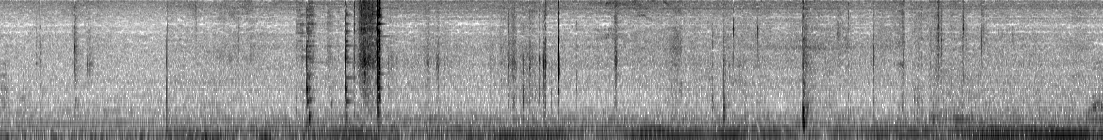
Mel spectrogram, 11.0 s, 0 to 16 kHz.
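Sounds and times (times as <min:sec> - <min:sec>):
steady low rumble: 0:01.1 - 0:11.0.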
